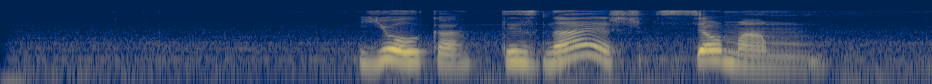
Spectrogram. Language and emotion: Russian, positive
